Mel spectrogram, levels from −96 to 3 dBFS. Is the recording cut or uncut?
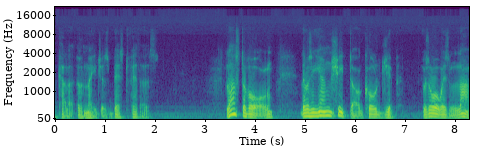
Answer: uncut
